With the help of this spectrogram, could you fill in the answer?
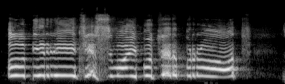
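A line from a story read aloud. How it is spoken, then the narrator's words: Teacher shouting. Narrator (Russian): закричала наша учительница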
